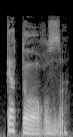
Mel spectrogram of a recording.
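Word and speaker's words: quatorze: And here, 14, so remember Q and U, here, well, basically you've got to put this U vowel, because that's the rule in French, even if you don't pronounce it, okay? So you will get the sound K here, K, 14, 14, okay?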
